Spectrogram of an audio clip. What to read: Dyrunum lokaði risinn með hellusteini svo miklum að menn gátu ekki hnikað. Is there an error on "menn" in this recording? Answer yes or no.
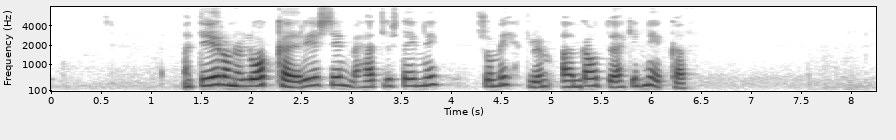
yes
